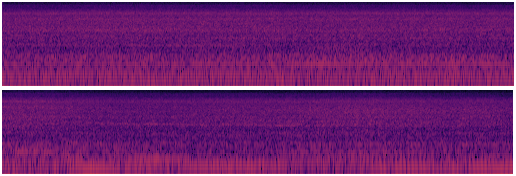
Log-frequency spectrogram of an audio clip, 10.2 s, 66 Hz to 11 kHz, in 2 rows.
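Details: 1988 Dodge Ram V6, first startup after engine re-install following about 8 months of work: deep, steady rumble with a smooth shift in speed partway through and no knocks or rattles; engine sounds healthy.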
